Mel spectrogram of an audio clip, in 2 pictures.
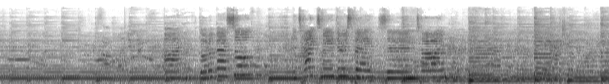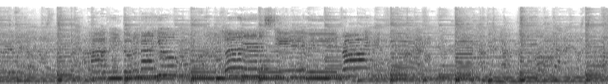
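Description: An acoustic guitar playing with a woman singing over it. The guitar plays alone at first, and the voice comes in about three or four seconds in.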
